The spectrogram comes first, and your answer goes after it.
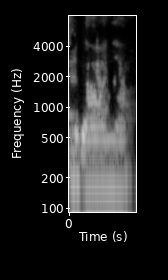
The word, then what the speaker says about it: McGowan: McG McGowan? Rose McGowan, yeah.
